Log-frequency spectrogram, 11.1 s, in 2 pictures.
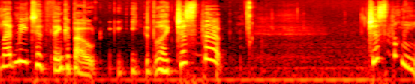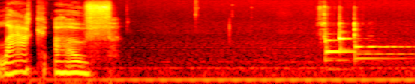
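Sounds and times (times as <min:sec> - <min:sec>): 
speech: 0:00.0 - 0:03.1, 0:04.9 - 0:07.1
steady low hum: 0:00.0 - 0:11.0
phone chiming: 0:09.8 - 0:11.0.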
